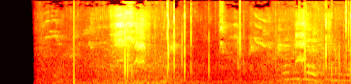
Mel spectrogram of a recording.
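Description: Rainbow lorikeets calling with short squawks and chatter while bathing and splashing in a shallow pool, loudest about a second and a half in.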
